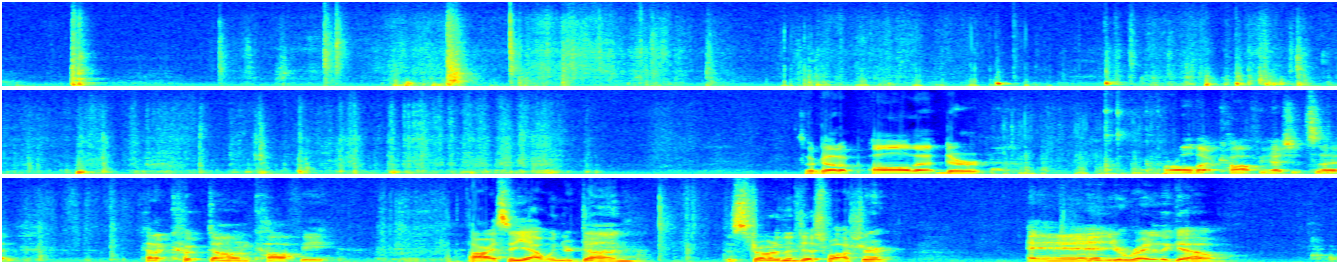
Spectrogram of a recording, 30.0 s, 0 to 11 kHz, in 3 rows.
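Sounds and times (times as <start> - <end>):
paper towel scrubbing plastic: 1.7 - 15.2, 16.6 - 25.3.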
